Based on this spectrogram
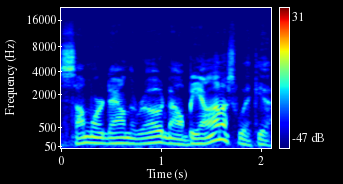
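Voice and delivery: normal talking voice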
